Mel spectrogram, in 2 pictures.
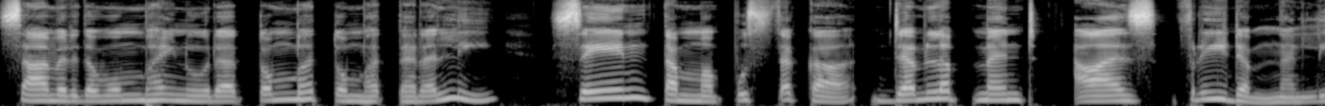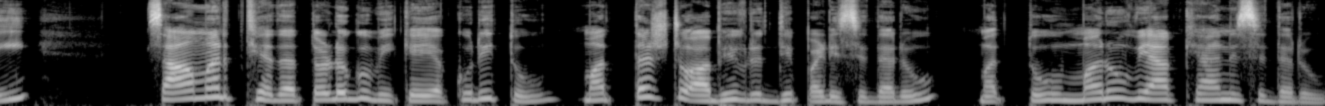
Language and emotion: Kannada, neutral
